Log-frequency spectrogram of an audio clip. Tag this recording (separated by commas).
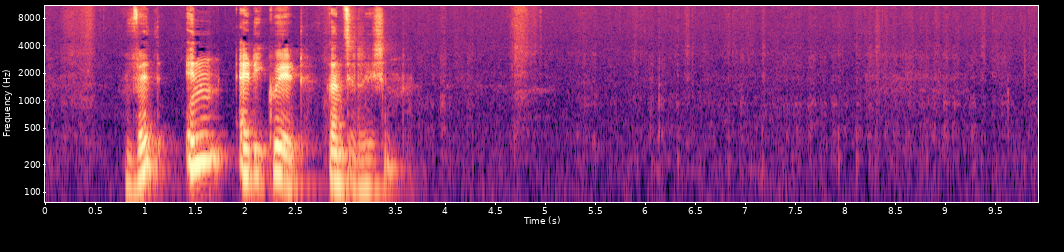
Silence, Speech, inside a small room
